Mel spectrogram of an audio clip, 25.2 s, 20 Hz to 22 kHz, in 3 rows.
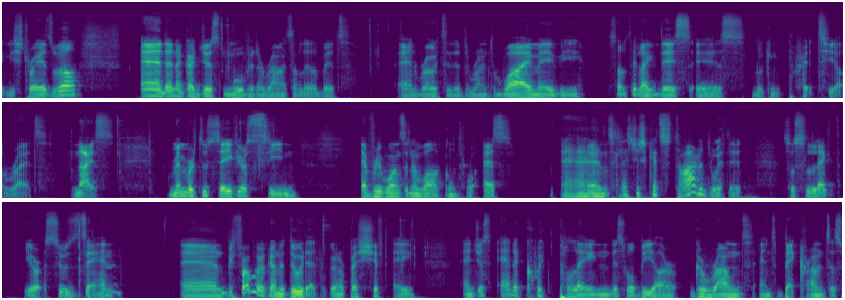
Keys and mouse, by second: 2.1 g, 2.8 middle click, 3.6 r, 9.6-22.8 shift+middle drag, 11.0 ctrl+s, 20.0 a, 20.9 shift+a.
